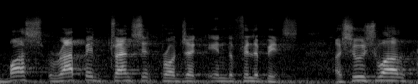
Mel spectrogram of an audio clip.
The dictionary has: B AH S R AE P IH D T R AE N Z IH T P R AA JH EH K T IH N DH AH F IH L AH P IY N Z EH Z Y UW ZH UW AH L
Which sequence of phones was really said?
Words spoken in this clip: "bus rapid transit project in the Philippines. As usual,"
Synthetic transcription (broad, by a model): B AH S R AE P IH D T R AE N S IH T P R AA JH EH K T IH N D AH F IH L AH P IY N S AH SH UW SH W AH L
